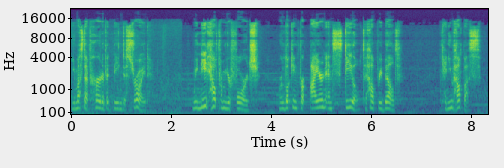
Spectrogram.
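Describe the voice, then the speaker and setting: An earnest young battle mage, bent on vengeance, thinks aloud in a fantasy game roleplay, played by a woman. The delivery is dramatic and deliberate, at a medium pitch, with faint music underneath. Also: lightly acted. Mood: earnest, pleading. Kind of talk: first-person fantasy roleplay narration over gameplay.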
